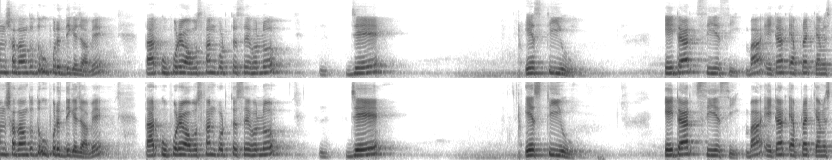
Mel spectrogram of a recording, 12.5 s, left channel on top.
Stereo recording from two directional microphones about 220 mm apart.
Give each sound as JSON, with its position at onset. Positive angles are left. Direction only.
{"t": 0.0, "sound": "speech", "side_deg": -45}
{"t": 7.8, "sound": "a sound", "side_deg": -50}
{"t": 8.2, "sound": "speech", "side_deg": -45}
{"t": 9.9, "sound": "speech", "side_deg": -50}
